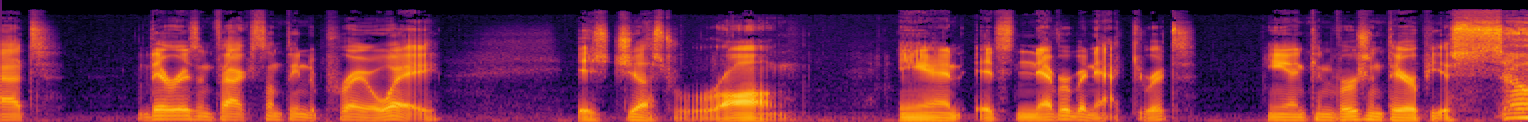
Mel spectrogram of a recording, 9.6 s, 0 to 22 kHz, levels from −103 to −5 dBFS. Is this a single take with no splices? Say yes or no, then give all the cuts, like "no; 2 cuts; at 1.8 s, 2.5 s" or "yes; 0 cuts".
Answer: yes; 0 cuts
